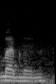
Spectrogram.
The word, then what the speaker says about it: Lebanon: family's from it's it's written lebanon but we pronounce it lebanon is about 25 minutes east of nashville super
